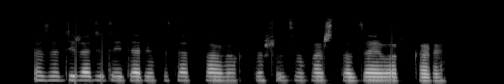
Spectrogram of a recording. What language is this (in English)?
Pashto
